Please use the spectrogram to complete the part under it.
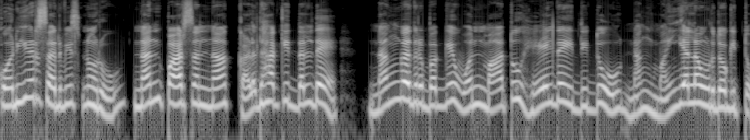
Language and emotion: Kannada, angry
